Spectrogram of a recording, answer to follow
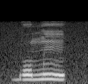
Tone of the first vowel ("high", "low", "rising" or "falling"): high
